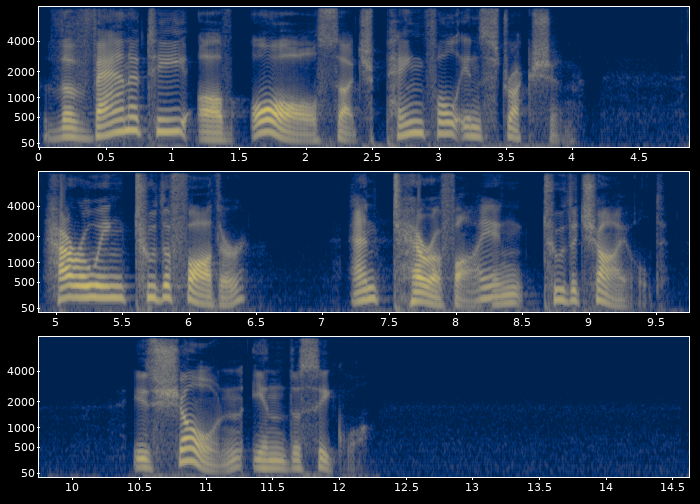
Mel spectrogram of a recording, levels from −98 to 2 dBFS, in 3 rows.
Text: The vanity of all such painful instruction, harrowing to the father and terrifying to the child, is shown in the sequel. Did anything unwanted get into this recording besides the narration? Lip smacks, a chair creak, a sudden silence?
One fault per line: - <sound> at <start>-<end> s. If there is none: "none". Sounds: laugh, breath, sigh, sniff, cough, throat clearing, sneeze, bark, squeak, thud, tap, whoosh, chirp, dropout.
none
